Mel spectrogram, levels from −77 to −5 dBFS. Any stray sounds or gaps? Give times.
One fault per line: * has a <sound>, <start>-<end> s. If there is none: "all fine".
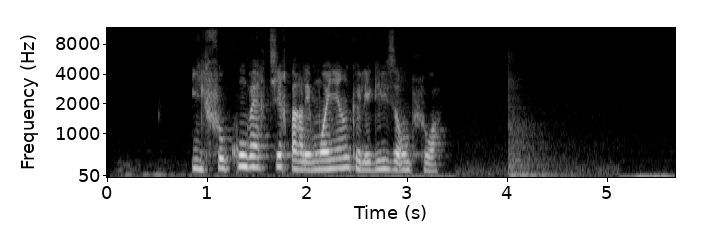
* has a thud, 4.0-4.9 s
